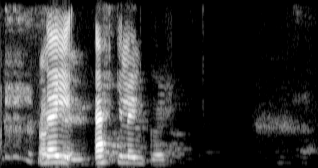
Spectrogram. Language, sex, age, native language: Icelandic, male, 9, Icelandic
